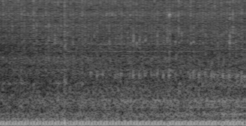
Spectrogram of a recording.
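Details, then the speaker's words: Warm old tractor that has been idling a while, hydraulics warming with a slight hydraulic leak, late December; steady, even low chug with no misses or knocks; idling smoothly. "We're back down here at the farm hole, which has been running this whole time."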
